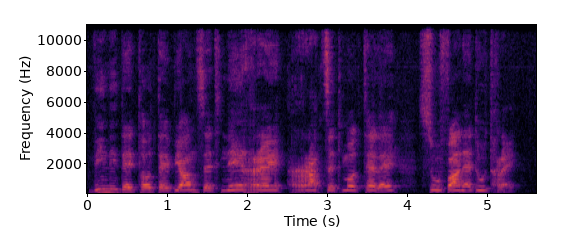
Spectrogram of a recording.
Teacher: the R's are all either sort of Germanic R's or they're rolled R's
